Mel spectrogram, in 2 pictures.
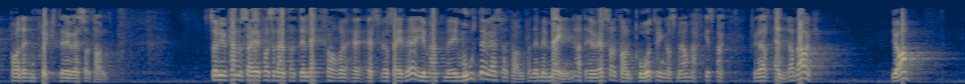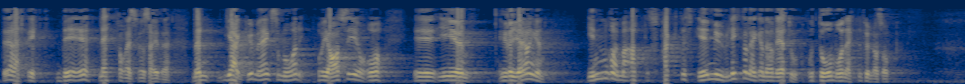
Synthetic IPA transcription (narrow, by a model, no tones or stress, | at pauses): fɔʁɑnt̪ɛd̪ɛnfɾʏkt̪əɛʉɛsɑːʋt̪ʰɑ̰ːln | sɔd̪ʊkʰɑnd̪ʉsæɪpʰɾɛsɪd̪ɛnt̪ɑt̪̚d̪ɛæɾlɛt̪ːfɔɾɛsʋeːɔsæɪəd̪ɛɪːɔmɛɑt̪mɛɪmuːt̪æʉɛsɑːʋt̪ʰɑːln̩fɔɾd̪iːmɛmæɪnəɑt̪ɛʉɛsɑːʋt̪ʰɑːln̩pʰoːt̪ʰʋɪŋːəsmɛhɑɾmæɾkəsmɑk̚t̪ | kʰʋæːɾɛnd̪ɑd̪ɑːɡ | jɑː | d̪̥ɛæɾɛt̪ɪkt̪d̪ɛɛɾlɛt̪ːfɔɾɛsʋɛːɔsæɪd̪ɛ̰ | mɛnjɑɡʉmɛɡsɔmːɔɑnpʰɔɪɑːsiːəʔɔ | ɪ | ɪɾɛjeːɾɪŋən | ɪnʁœmːəʔɑt̪̚fɑkt̪ɪskɛɾmʉːlɪɡt̪ɔlɛɡːəɛnd̪æːɾʋeːt̪ʰʊɔd̪oːmɔd̪ɛt̪ːəfʏlːɑsɔpː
